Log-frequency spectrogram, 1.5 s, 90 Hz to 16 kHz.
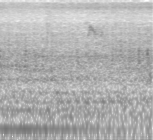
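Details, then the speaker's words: Honda Bros 150 motorcycle single-cylinder after both rocker arms were replaced, idling steadily with an even low hum, oil reaching the top end, and the loud valve clatter gone; a slight tap remains, attributed to the cam chain. "motinha tá subindo óleo perfeito zero aí ó gostei tá muito bom mesmo isso é para vocês ver a diferença que faz os balancin certo quando coloca novo perfeito"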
